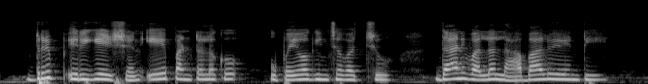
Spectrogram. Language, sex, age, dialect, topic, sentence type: Telugu, female, 31-35, Utterandhra, agriculture, question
